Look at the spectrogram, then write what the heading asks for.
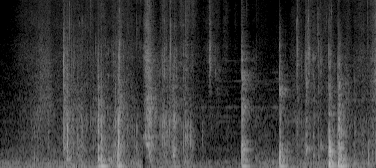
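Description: Things being handled in a small room: a string of irregular knocks, taps and rustles, several with a low thump, the loudest near the end.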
